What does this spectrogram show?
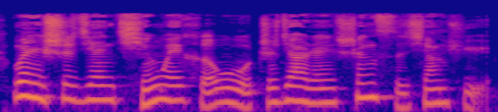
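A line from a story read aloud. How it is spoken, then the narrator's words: Sighing exclamation. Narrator (Chinese): 感叹呢，说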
